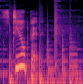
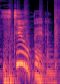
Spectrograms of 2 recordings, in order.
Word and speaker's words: stupid: it's not stupid it's stupid you have to stress on the u syllable stupid what do we call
